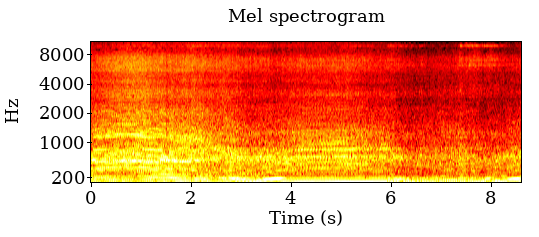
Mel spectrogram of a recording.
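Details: Turbo Probe back on the road after sitting 14 months, bad fuel pumped out, fouled plugs, new belt tensioner ordered: deep steady rumble swelling and easing as the throttle is blipped, pulling smoothly without knocks or rattles; normal running.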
